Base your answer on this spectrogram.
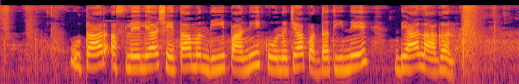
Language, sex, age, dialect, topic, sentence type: Marathi, female, 41-45, Varhadi, agriculture, question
